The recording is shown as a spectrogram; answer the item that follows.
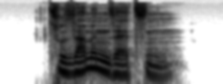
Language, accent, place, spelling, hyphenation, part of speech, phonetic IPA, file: German, Germany, Berlin, zusammensetzen, zu‧sam‧men‧set‧zen, verb, [tsuˈzamənˌzɛtsn̩], De-zusammensetzen.ogg
- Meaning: 1. to assemble, compose (put together) 2. to consist of, to be made up by 3. to sit down together (such as to be able to talk while sitting)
